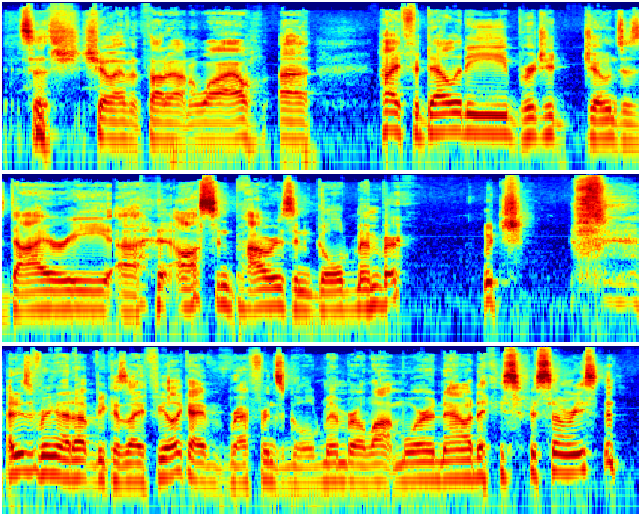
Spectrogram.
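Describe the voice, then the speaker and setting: A man's voice: mid-range voice, fairly quick, no room sound. A man co-hosting a podcast in casual chat, reading long lists of credits with frequent laughs and fillers. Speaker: podcast co-host.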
